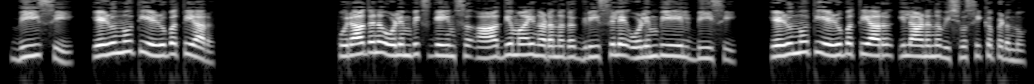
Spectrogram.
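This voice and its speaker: A man reading exam prep questions, each followed by its answer and a short explanation, in a steady recited pattern. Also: sits high, dry recording. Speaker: exam coach.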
